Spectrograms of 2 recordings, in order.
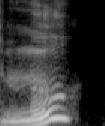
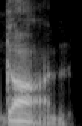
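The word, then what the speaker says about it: mu (木): Also, wood would be pronounced mu, not gone.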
